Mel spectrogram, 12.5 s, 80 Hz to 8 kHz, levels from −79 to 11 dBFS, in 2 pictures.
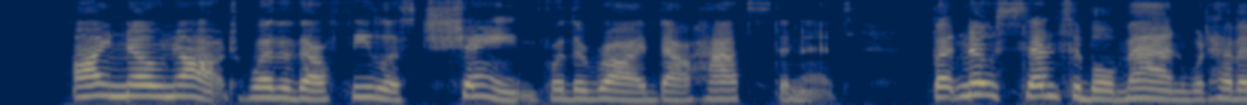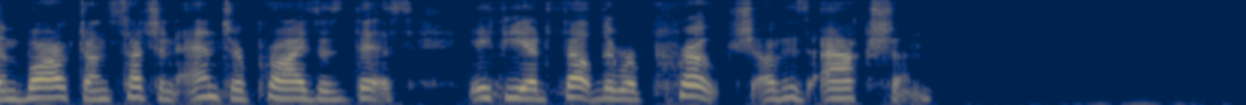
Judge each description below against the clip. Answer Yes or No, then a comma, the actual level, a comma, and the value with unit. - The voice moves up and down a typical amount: Yes, average, 3.3 semitones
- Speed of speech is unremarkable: Yes, average, 175 wpm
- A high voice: Yes, high, 220 Hz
